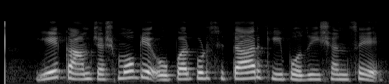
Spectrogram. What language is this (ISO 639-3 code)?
urd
